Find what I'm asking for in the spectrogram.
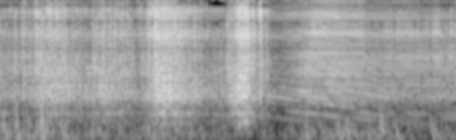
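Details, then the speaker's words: Childhood Lego boat converted to RC: loud, irregular clattering rattle over a small motor whine that winds down, because the prop shaft is unsupported (epoxy came loose) and the cheap plastic coupler is sloppy. "I'm having an issue with the shaft, and it's just making a ton of noise. I mean, it sounds like it's broken."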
